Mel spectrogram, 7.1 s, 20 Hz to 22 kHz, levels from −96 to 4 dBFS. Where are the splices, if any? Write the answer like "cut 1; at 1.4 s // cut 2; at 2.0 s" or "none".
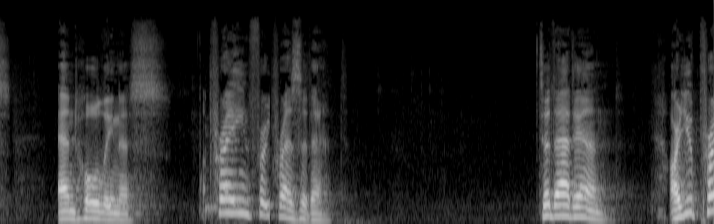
cut 1; at 2.1 s // cut 2; at 2.7 s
